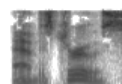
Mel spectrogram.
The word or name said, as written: abstruseness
